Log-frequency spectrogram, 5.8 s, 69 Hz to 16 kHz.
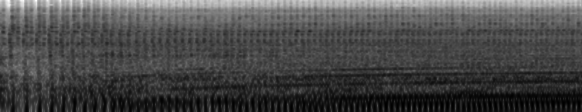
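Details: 5.5 hp Tecumseh engine on an MTD Yard Machines chipper/shredder, started after a carb clean with gas in the throat and a sticky governor linkage. It catches, stumbles briefly, then settles into a steady, even putter; running normally.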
